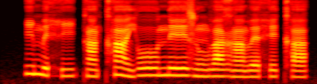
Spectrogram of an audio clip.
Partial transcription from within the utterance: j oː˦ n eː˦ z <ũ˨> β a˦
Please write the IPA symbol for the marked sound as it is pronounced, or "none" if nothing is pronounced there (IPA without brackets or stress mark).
ũ˨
